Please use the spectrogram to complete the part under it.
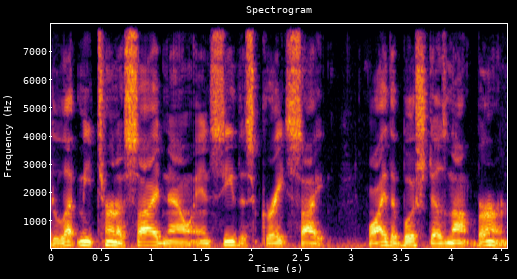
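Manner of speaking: ordinary delivery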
